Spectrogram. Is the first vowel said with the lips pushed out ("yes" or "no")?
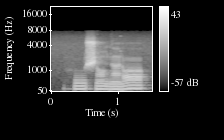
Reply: yes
